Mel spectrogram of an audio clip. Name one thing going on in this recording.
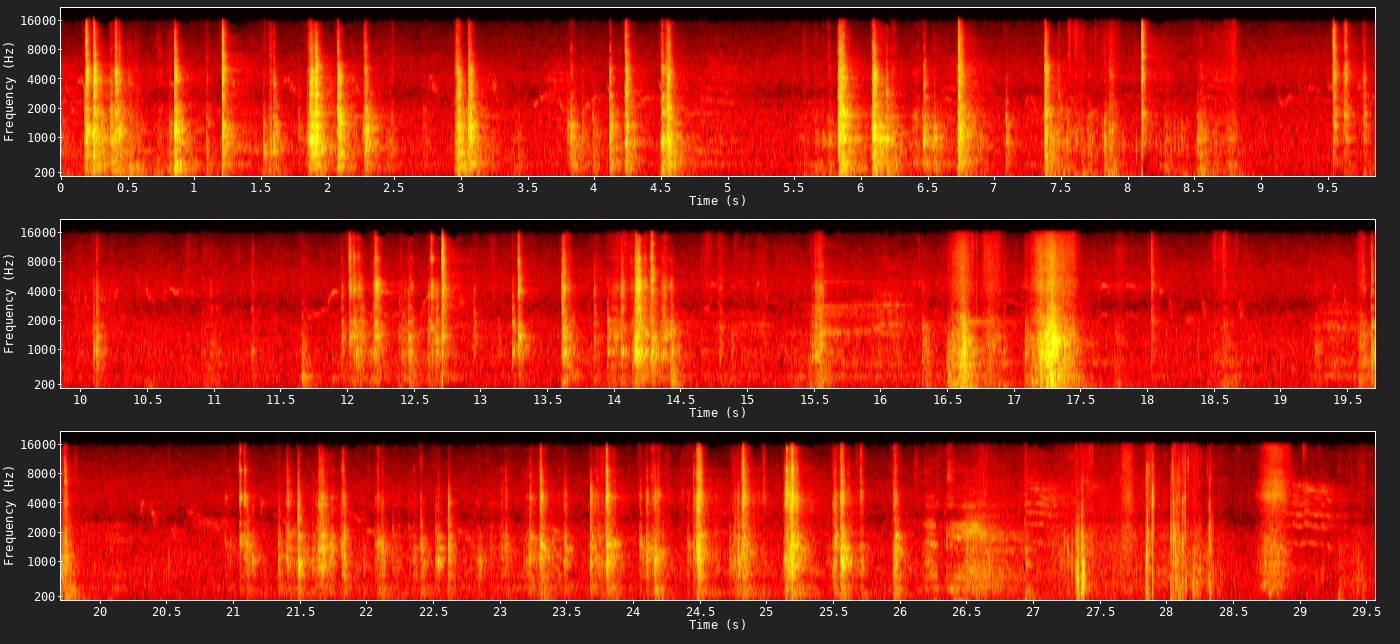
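Metal clicks and clanks sharply against a ribbed steel pipe.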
